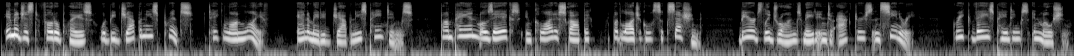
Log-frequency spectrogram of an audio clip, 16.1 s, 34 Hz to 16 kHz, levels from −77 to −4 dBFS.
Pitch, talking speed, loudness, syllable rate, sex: 230 Hz, 115 wpm, -22 LUFS, 4.8 syllables/s, female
